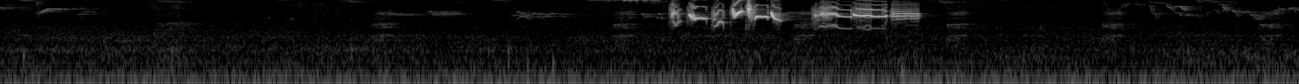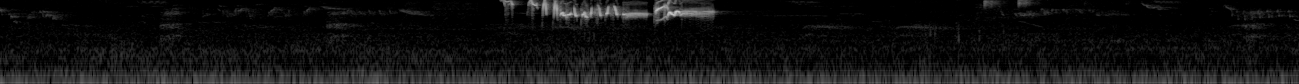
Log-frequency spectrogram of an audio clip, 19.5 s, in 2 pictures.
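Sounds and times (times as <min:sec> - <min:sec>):
European robin singing: 0:04.0 - 0:07.0, 0:13.5 - 0:15.2.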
